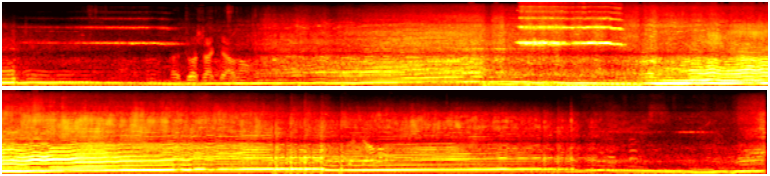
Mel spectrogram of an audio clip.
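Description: A rally car engine revs hard as it approaches, then roars past and fades away.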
